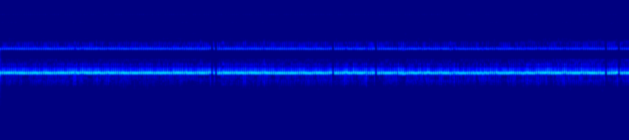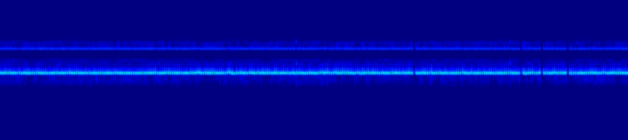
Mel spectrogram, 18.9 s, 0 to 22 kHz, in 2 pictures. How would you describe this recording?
Cicadas with strong sound, after the rain, in park. Recorded with Zoom H5 (MHS6 - XY stereo head).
